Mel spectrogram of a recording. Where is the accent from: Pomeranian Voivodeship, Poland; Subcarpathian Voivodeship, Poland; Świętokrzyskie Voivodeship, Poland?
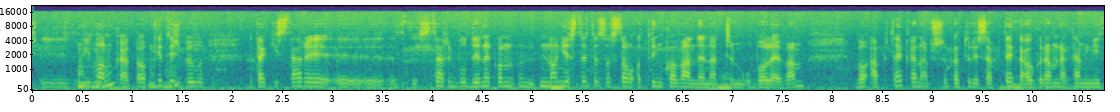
Pomeranian Voivodeship, Poland; Kartuzy; Bardziej z okolic Kartuz, tam się urodziłam zresztą.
